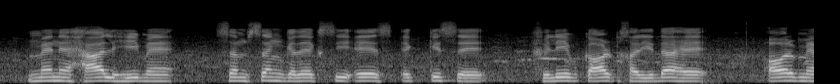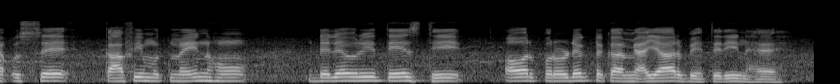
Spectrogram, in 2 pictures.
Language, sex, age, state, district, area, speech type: Urdu, male, 18-30, Bihar, Purnia, rural, read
